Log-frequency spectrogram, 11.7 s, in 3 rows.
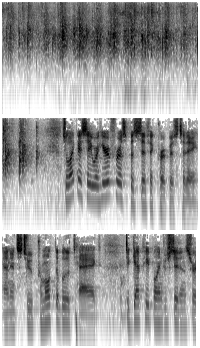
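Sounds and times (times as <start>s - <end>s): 
audience applause: 0.0s - 5.0s
speech: 5.2s - 11.7s.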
